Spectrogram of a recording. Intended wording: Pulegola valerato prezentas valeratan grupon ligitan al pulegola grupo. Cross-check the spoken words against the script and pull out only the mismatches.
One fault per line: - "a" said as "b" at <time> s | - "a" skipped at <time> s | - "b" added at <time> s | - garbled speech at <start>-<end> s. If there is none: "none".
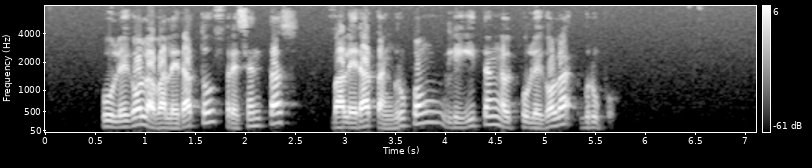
none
